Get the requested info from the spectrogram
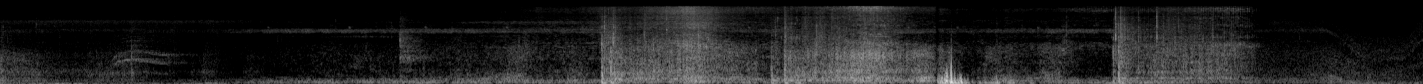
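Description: Mountain bike tyres rolling and crunching over a dirt trail, loud once a rider comes close about six seconds in, with a heavy thump about two-thirds of the way through.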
